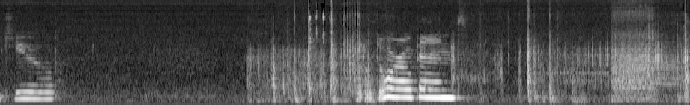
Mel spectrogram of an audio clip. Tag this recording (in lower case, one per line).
speech
printer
